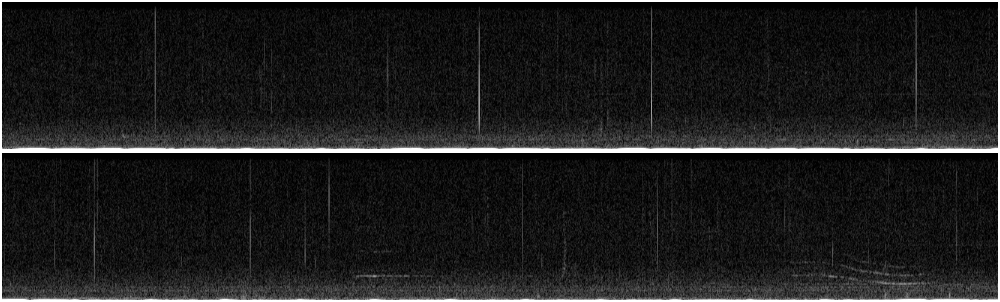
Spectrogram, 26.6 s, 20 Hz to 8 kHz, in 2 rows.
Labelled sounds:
22.6	23.0	killer whale, southern resident, 2.5 to 4.0 kHz
23.7	25.8	killer whale, southern resident, 0.70 to 3.1 kHz

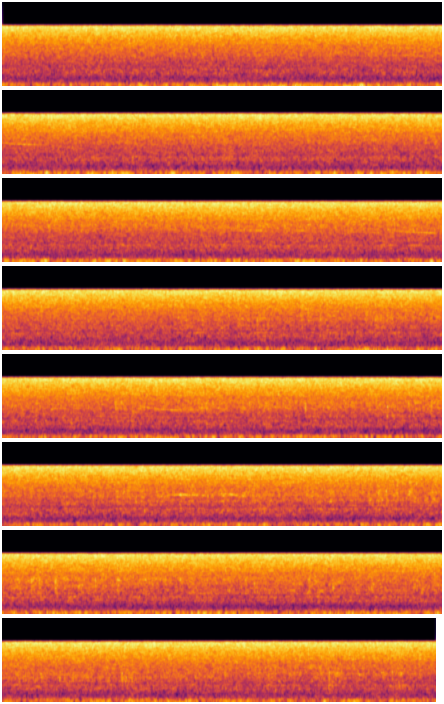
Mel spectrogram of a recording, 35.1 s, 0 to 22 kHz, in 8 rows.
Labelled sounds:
4.4	4.8	killer whale, Bigg's (transient), 1.6 to 1.9 kHz
12.7	13.2	killer whale, Bigg's (transient), 1.6 to 1.9 kHz
19.1	19.5	killer whale, Bigg's (transient), 1.5 to 1.7 kHz
23.7	24.0	killer whale, Bigg's (transient), 1.8 to 2.0 kHz

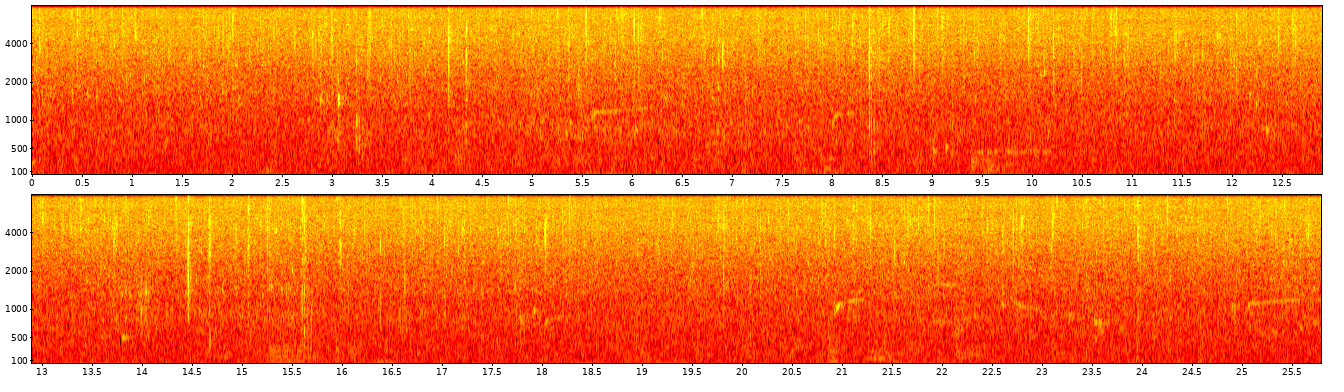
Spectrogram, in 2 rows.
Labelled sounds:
5.6	5.9	killer whale, Bigg's (transient), 1.0 to 1.2 kHz
25.0	25.6	killer whale, Bigg's (transient), 0.91 to 1.2 kHz

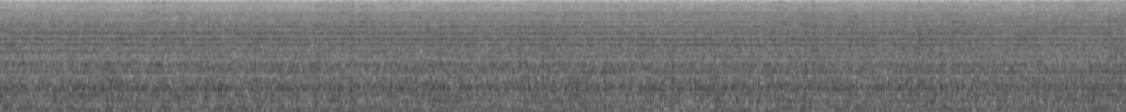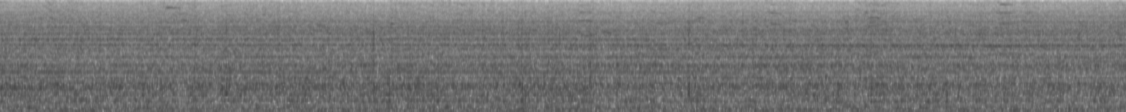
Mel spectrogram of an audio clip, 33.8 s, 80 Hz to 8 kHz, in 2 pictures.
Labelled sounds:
0.0	0.3	Pacific white-sided dolphin, 5.8 to 6.0 kHz
16.2	16.4	Pacific white-sided dolphin, 4.4 to 4.7 kHz
19.4	19.6	Pacific white-sided dolphin, 6.3 to 6.5 kHz
25.6	25.8	Pacific white-sided dolphin, 4.4 to 4.6 kHz
31.8	32.1	Pacific white-sided dolphin, 5.5 to 5.7 kHz

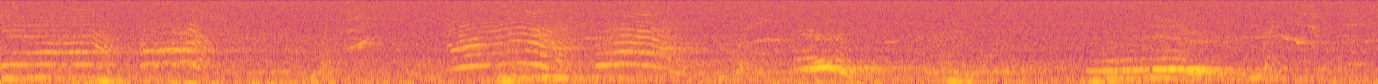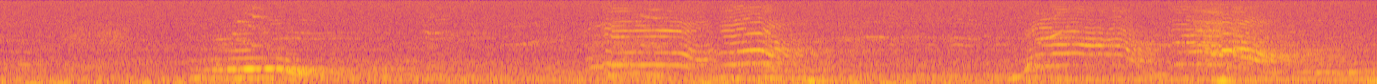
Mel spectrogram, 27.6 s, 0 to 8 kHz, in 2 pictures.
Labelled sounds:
0.0	2.1	humpback whale, 0.99 to 3.5 kHz
3.4	3.8	humpback whale, 1.3 to 1.9 kHz
4.5	7.0	humpback whale, 0.90 to 3.2 kHz
7.5	8.3	humpback whale, 0.80 to 2.5 kHz
11.4	12.2	humpback whale, 0.80 to 1.9 kHz
12.7	13.7	humpback whale, 1.6 to 3.5 kHz
16.0	17.0	humpback whale, 0.80 to 5.2 kHz
18.9	19.2	humpback whale, 1.5 to 1.9 kHz
19.8	21.6	humpback whale, 0.80 to 6.1 kHz
23.3	26.7	humpback whale, 0.80 to 6.0 kHz

